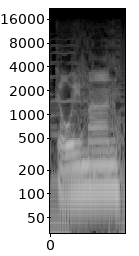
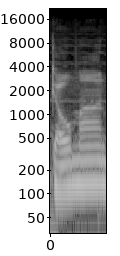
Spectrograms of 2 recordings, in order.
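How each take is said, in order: First: The name is said with three syllables. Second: The name is said with two syllables. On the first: The speaker calls it right. "but I guess it's Goemon" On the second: The speaker calls it wrong. "I always pronounced it Gomon"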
